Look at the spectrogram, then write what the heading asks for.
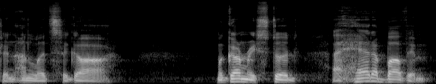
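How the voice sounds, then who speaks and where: Low-pitched man narrating crime fiction. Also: a bit bright. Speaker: actor reading an audiobook. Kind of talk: scripted first-person crime fiction narration.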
